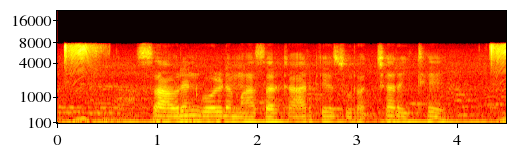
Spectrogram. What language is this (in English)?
Chhattisgarhi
